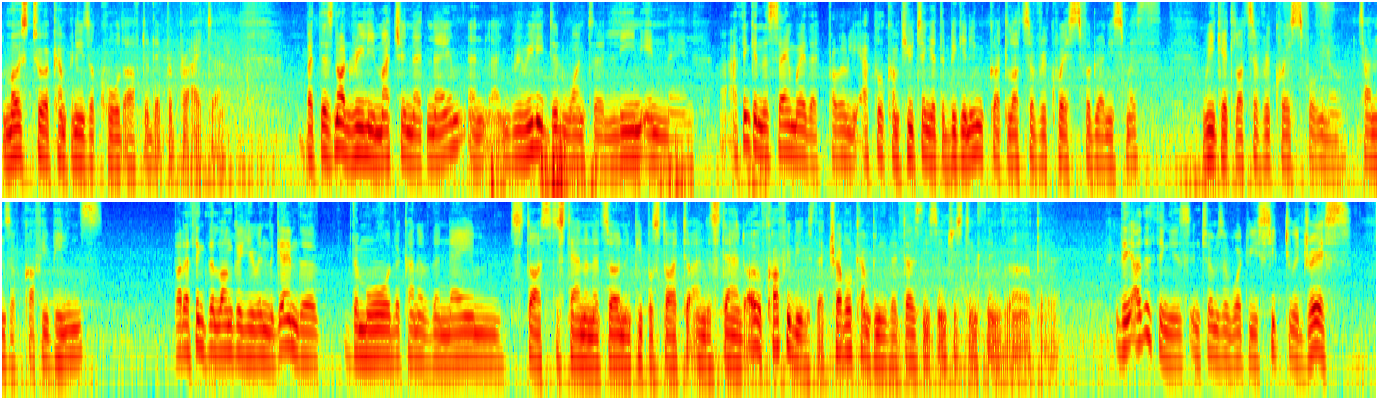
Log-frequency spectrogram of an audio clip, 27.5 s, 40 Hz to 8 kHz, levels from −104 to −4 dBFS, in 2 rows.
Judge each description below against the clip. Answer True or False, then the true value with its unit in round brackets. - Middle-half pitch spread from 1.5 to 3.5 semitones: True (2.8 semitones)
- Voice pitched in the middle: False (120 Hz)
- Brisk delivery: True (240 wpm)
